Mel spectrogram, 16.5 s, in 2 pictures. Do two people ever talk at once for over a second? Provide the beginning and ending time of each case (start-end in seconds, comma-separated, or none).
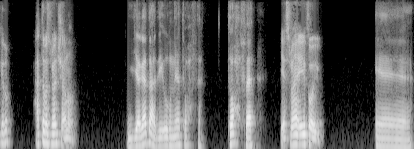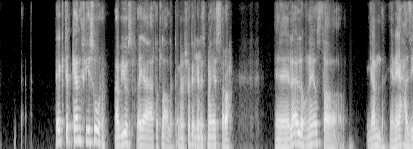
none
